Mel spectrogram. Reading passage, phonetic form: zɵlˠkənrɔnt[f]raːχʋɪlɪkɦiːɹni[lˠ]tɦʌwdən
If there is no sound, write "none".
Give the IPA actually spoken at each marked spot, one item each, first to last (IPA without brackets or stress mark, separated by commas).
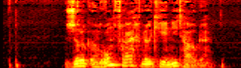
f, none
